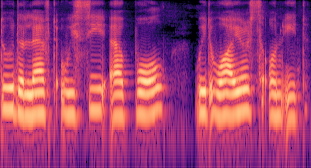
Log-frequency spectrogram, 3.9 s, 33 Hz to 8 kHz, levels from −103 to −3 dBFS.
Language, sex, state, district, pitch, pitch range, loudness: English, female, Nagaland, Dimapur, 195 Hz, 185-215 Hz, -16 LUFS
